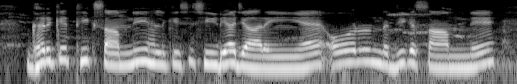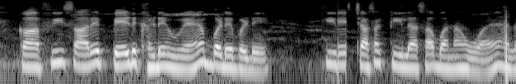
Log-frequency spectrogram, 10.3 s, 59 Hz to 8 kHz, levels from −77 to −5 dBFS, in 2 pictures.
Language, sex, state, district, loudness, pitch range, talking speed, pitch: Hindi, male, Jharkhand, Jamtara, -18 LUFS, 155-200 Hz, 150 wpm, 180 Hz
